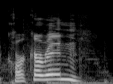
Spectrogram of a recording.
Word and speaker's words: Corcoran: Barbara Corcoran. Corcoran? Is that how you say it? – Yeah.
